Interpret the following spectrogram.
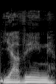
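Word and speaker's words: Jabin: heard of this uh that's j-a-b-i-n but yavin would be the pronunciation this says uh j-a-b-i-s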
